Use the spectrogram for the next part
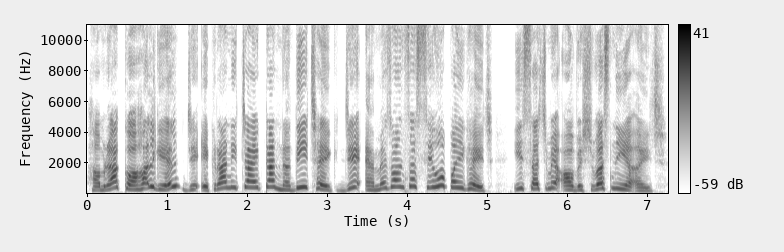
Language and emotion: Maithili, surprised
